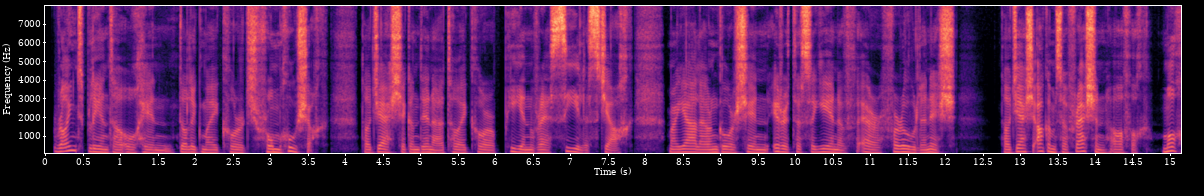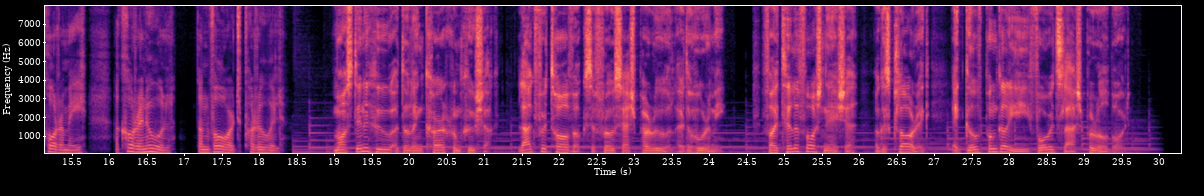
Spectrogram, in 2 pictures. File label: Your voice Irish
